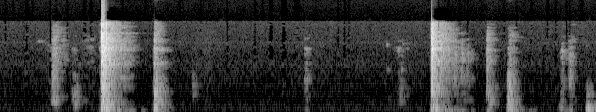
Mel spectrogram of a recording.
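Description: A ball bounces and thuds on a floor.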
